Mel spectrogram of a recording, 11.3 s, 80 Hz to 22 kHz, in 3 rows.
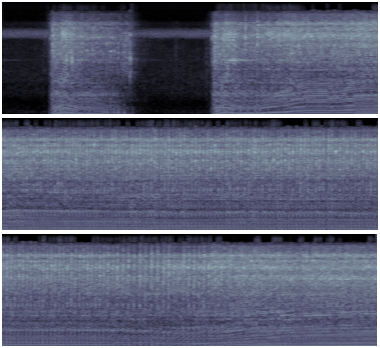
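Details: Echo GT-200B (Kioritz) two-stroke trimmer after recoil starter pull rope repair: two pulls, catches and runs with steady buzz, blipping up and settling back cleanly; running fine.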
